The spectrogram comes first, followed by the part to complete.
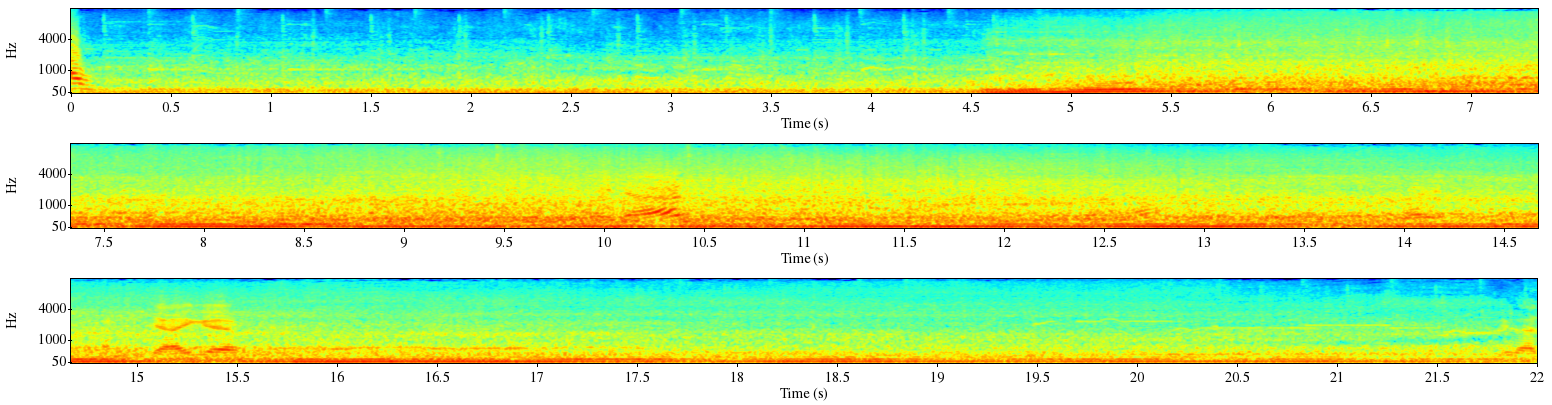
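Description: Kubota combine harvester's diesel engine running close by as the machine works through a muddy rice field. Its note rises sharply about four and a half seconds in, then holds as a loud, steady hum.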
